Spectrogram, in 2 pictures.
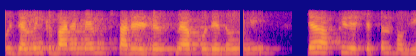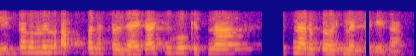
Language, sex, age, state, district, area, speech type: Hindi, female, 45-60, Uttar Pradesh, Sonbhadra, rural, conversation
